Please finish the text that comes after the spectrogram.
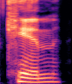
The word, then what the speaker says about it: can: We pronounce it as kin, unstressed, because the main verb is what you hear.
